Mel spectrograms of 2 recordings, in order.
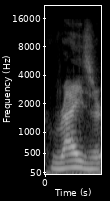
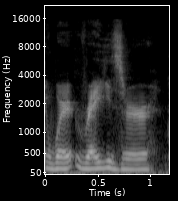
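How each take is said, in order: First: The first vowel sounds like 'eye', as in riser. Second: The first vowel sounds like 'ay', as in razor. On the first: The speaker calls it right. "riser, not razor" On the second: The speaker calls it wrong. "not razor"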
